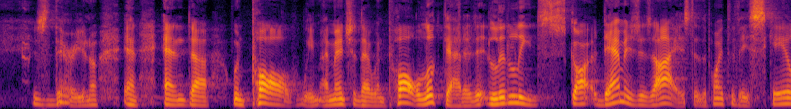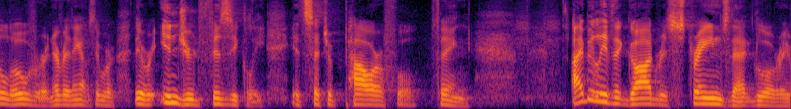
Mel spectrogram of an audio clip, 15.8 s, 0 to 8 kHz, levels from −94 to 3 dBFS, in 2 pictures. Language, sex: English, male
